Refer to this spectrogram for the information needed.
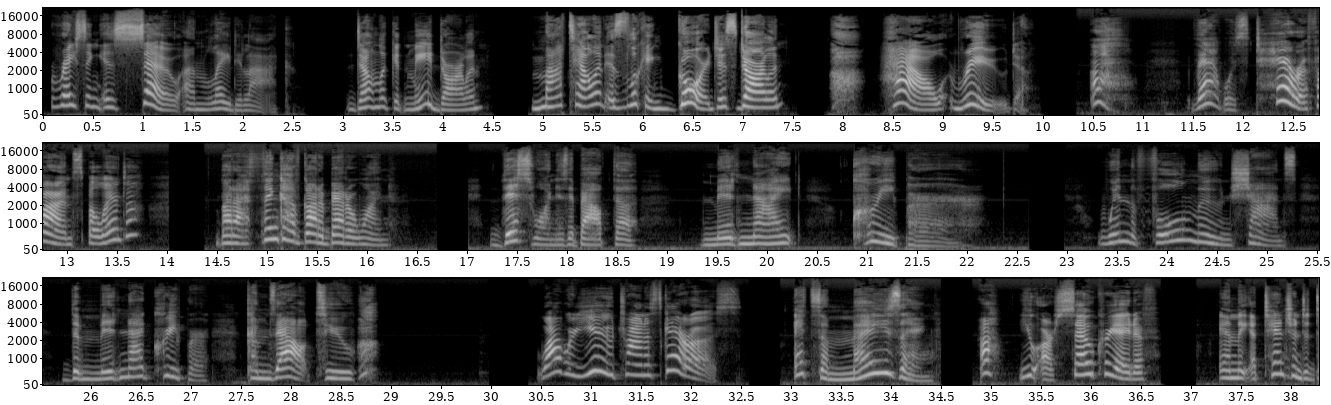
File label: Character Voice Reel; American; Sound Bites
